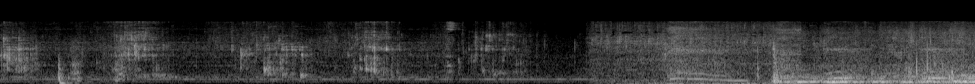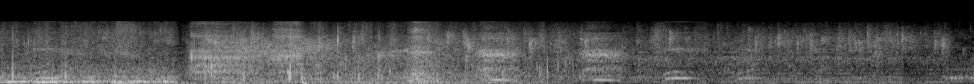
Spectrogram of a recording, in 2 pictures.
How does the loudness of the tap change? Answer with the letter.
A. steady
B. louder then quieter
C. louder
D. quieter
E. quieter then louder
B.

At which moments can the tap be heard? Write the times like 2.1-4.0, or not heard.
0.0-19.4.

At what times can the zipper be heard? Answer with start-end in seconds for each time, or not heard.
0.3-1.3, 12.6-13.1.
